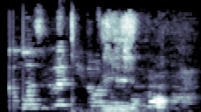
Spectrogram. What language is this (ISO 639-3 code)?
zho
